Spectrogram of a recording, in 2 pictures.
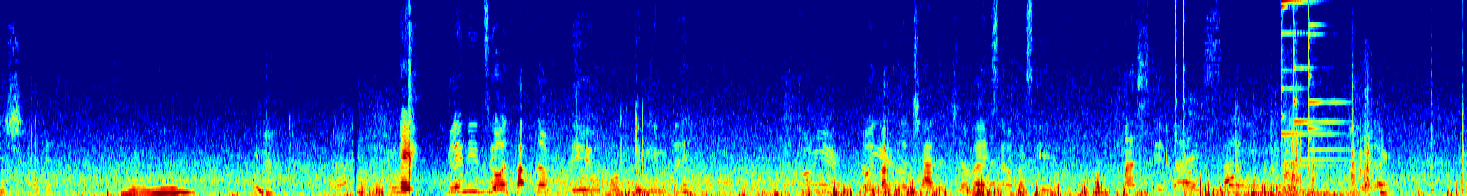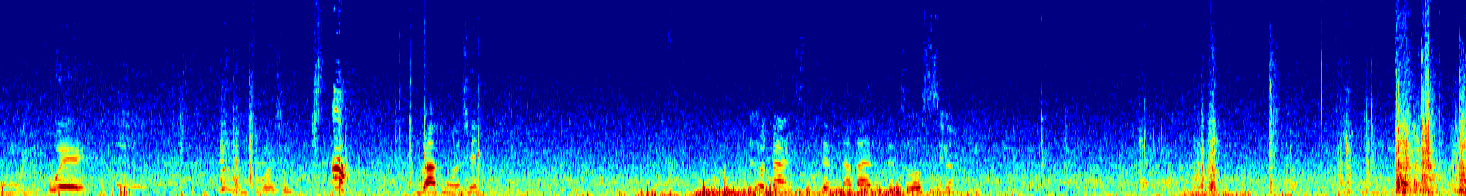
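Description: A young woman talks with animation close by, outdoors.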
